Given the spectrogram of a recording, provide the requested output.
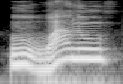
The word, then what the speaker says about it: Iunu: So Wanu. It's spelled I-U-N-U.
